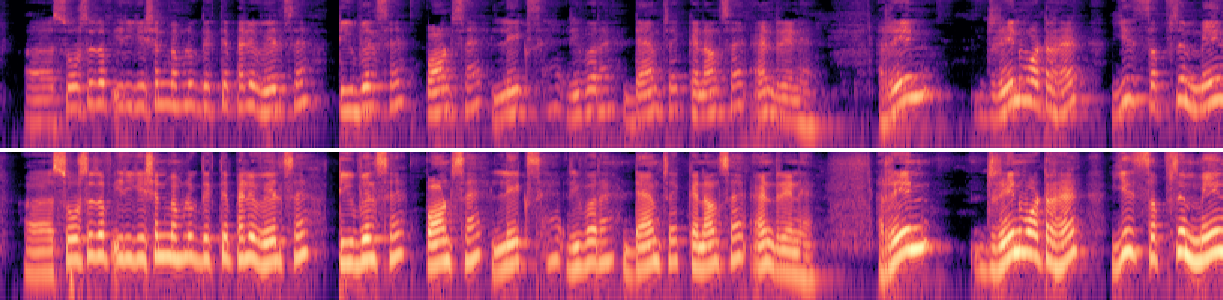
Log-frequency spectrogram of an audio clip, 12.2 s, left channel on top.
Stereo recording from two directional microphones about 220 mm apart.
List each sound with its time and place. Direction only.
0.3 s speech: 50° right (ahead or behind)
